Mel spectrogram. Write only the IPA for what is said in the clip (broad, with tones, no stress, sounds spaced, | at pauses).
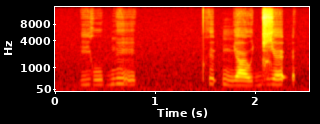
j u˨ b ĩ˦˨ | pʰ ɪ˦ ʔ ɲ a˨ ʊ̯ d͡ʑ ɛ˦ ʔ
